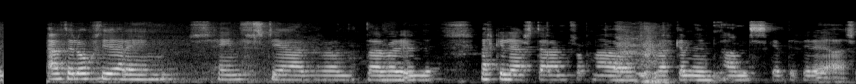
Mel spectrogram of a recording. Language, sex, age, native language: Icelandic, female, 18-19, Icelandic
